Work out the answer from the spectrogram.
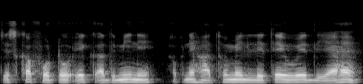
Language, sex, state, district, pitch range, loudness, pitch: Hindi, male, Jharkhand, Ranchi, 100-110 Hz, -15 LUFS, 110 Hz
